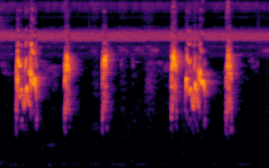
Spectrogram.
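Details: Sooty-headed bulbul lure song with bubbly warbled phrases alternating with single short sharp chirps, about six bursts in four seconds, a faint constant high hiss underneath.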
